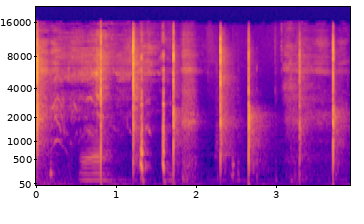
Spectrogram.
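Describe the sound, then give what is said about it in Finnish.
Around eight sharp, separate claps ring out at an uneven pace, like a brief smattering of applause, with a short voiced sound near the start. “Miksi niin, et sä kiitä, kun ne taputtaa?”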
